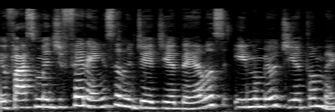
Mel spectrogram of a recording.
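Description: A woman speaks in a high pitch at a moderate pace. Her intonation is fairly even. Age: 20s. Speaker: student and feminist activist. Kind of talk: casual chat.

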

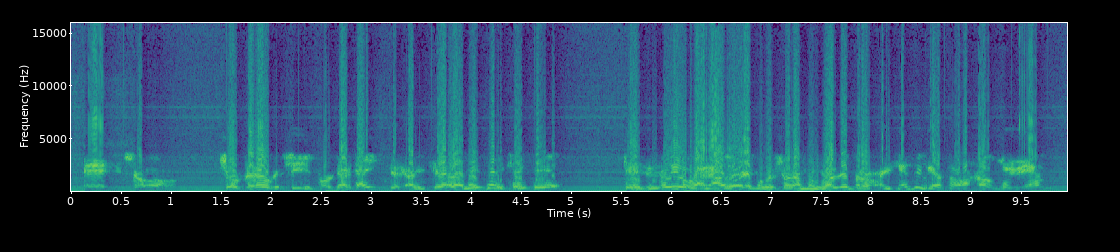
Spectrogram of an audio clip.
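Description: Over noticeable background noise, a man speaks at a fairly slow pace. His loudness stays very even. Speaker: businessman, former industry chamber president. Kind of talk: radio interview. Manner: halting.

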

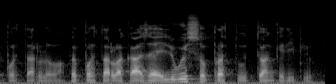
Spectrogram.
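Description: Speaking at a moderate pace with vocal fry, a man with a very deep, low pitch is heard on a very clean recording with a silent background. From northern Italy, Varese. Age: 30s. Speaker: tandem cycling guide pilot. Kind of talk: interview. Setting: studio.

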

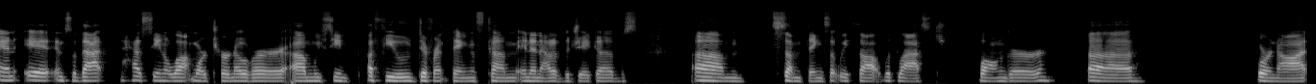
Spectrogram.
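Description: A woman with a normal speaking voice talks at a fairly slow pace and a fairly low pitch, in a dry, close sound with no echo. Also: quiet background. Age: 30s. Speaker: podcast co-host. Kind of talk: casual chat.

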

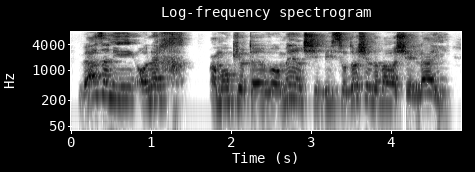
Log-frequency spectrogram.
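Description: Using a high pitch with very wide pitch swings, a man speaks at a moderate pace. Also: very even loudness. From Israel, northern kibbutz. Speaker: education professor. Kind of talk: podcast interview.

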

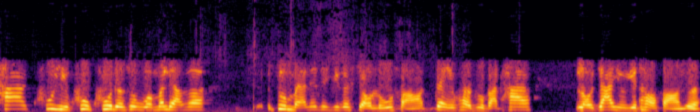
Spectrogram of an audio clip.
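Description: A woman with a plain, everyday voice speaks at a moderate pace, her fairly high pitch carrying lively intonation. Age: 60s. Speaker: caller, retiree. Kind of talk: casual chat.

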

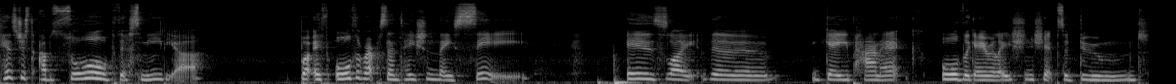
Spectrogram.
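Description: A woman with an English accent and a fairly high pitch, very slow pace, long and frequent pauses, ordinary pitch variation, on a very clean recording with a silent background. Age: 20s. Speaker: science communicator. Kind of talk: casual chat.

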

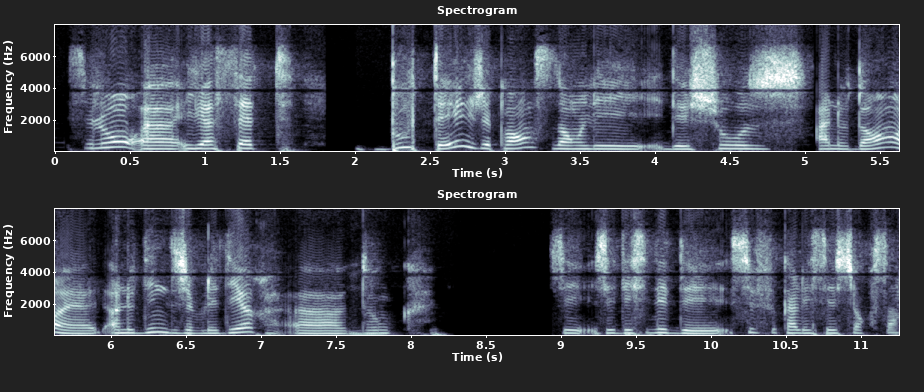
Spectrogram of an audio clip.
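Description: Here a woman speaks at a very slow pace and medium pitch, somewhat breathy. Her tone is dark and mellow, with lively intonation. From Philippines, Manila. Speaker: publicist. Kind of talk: interview. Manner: halting.

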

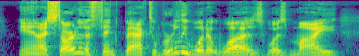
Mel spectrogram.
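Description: At a moderate pace, a man with an American accent talks at a fairly high pitch. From upstate New York. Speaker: podcast host, marketing coach. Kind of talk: solo monologue, personal storytelling.

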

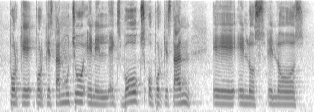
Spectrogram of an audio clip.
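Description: Over noticeable background noise, a man with a Mexican accent speaks very slowly in a fairly high pitch with monotone, flat intonation. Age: 50s. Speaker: retired sports broadcaster. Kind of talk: casual chat.

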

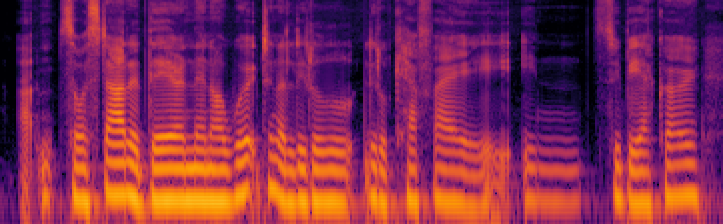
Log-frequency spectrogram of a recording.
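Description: With a New Zealand accent, a woman speaks in a very deep, low pitch and a flat, monotone delivery. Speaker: hospitality venue manager. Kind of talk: casual interview. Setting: studio.

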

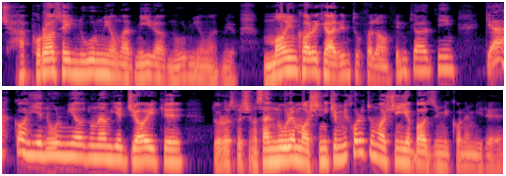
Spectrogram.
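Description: Pitch swings very widely as the speaker moves at a fairly quick pace. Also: man, fairly high pitch for a man. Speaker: cinematographer. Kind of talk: interview.

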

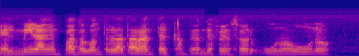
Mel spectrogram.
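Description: A man's fairly high voice in a dry, close sound with no echo. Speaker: sports podcast host. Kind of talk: casual chat. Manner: animated.

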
